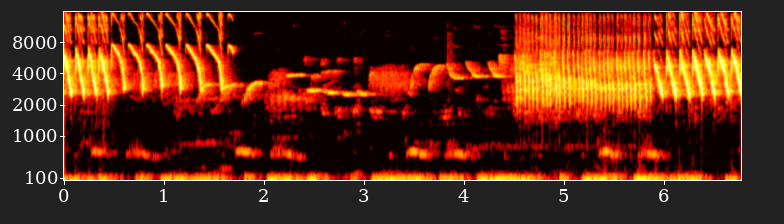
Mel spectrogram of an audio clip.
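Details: Belgian canary, sung for training other canaries: fast falling notes, then a quieter passage of soft whistled slides and faint chirps, before a loud buzzing trill and renewed rapid descending notes.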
